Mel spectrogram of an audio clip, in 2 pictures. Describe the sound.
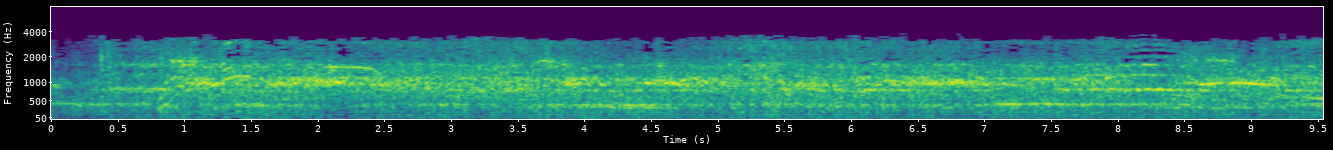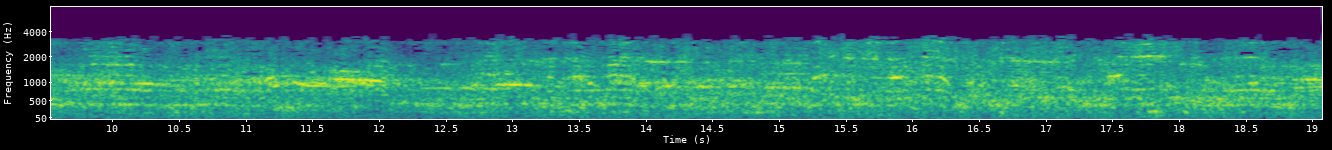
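A seated crowd at an Islamic religious speech gathering chants loudly. Many voices merge into a sustained, loud roar of shouted slogans that lasts nearly 20 seconds.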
